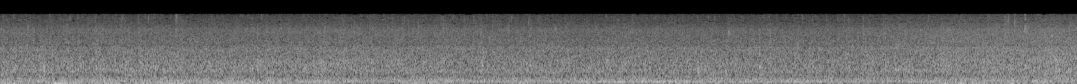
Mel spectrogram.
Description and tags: Rain on stoneplates
Recorded with ZOOM H1 outside my door when a great rain came falling.
ambience, cinematic, field-recording, narure, natural, outdoor, soundscape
